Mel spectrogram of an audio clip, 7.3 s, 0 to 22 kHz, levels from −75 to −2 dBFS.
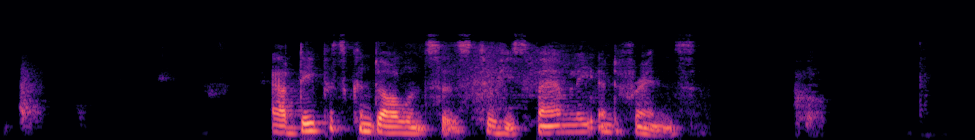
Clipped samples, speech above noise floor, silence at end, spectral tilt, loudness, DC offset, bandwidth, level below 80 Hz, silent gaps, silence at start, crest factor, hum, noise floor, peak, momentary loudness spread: under 0.1%; 57 dB; 1.15 s; -5.5 dB/octave; -25 LUFS; under 0.1%; 9.4 kHz; -68 dBFS; none; 0.15 s; 22 dB; none; -81 dBFS; -6 dBFS; 22 LU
